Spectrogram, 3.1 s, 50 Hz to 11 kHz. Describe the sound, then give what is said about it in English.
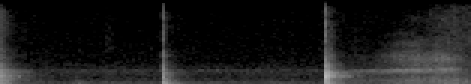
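Two sharp knocks about a second apart, heard in a house at about 10 o'clock at night, the second louder than the first, against a quiet background with faint rustling creeping in near the end. “And then it started to sound like knocks.”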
